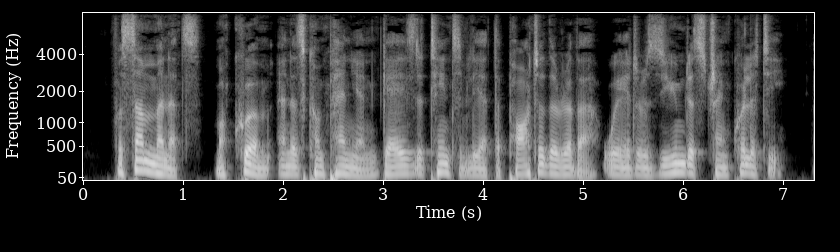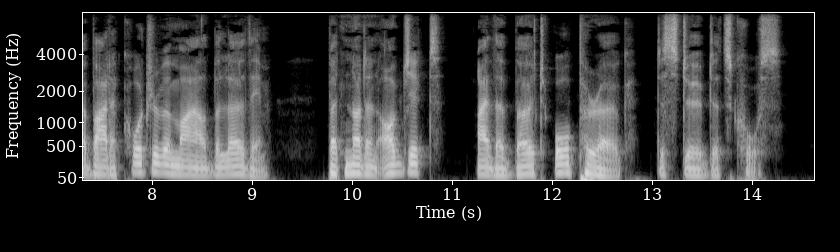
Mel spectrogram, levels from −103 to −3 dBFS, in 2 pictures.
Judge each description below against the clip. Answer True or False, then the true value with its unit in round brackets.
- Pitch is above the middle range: False (95 Hz)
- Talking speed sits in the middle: True (160 wpm)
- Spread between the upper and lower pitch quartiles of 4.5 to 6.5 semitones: False (3.3 semitones)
